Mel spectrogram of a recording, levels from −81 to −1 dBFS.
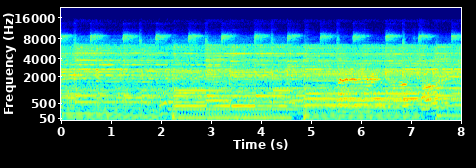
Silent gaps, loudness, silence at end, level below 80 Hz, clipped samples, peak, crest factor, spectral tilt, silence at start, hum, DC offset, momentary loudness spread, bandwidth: none; -21 LUFS; 0 s; -44 dBFS; under 0.1%; -8 dBFS; 16 dB; -1 dB/octave; 0 s; none; under 0.1%; 4 LU; 15.5 kHz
